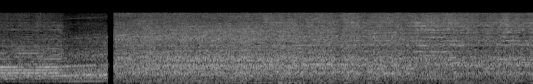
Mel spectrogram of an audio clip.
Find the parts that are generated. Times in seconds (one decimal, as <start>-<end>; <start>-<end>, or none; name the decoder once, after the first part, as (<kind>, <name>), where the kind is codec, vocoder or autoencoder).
3.7-5.3 (vocoder, BigVGAN v2)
